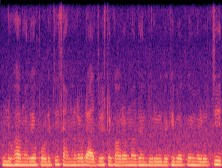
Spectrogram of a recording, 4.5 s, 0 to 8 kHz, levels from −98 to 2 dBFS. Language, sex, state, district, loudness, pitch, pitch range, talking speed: Odia, female, Odisha, Malkangiri, -13 LUFS, 160 Hz, 155-165 Hz, 150 wpm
